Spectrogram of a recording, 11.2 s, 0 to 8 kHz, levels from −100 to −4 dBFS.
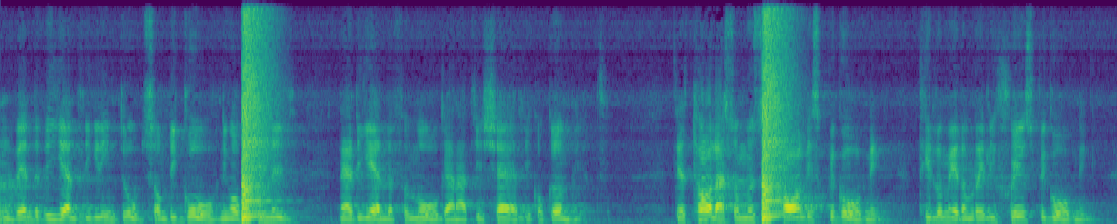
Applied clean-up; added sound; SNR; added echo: none; Snare drum; 0 dB; reverberation time 0.4 s.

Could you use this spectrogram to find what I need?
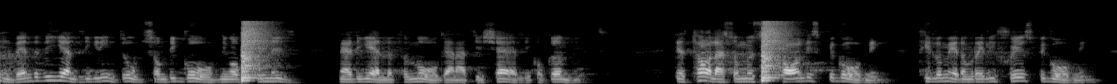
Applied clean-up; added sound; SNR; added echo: classical method WPE with log-MMSE.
